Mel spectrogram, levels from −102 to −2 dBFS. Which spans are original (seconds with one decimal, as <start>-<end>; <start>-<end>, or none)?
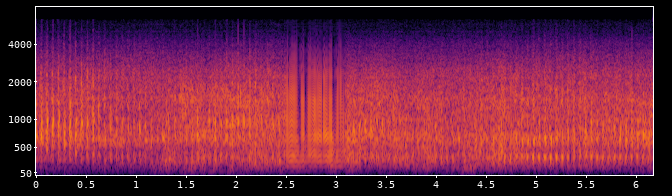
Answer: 0.0-2.5; 3.1-6.2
